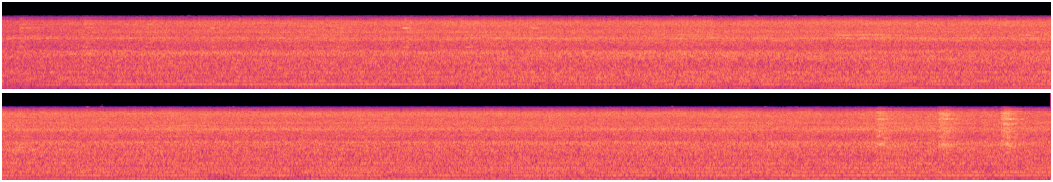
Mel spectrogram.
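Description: Automatic slitting-saw sharpening machine running, its grinding wheel working the blade's teeth inside the closed cabinet under coolant spray: a steady whirring hiss over a low tone that pulses on and off at an even rhythm. A few sharp clicks come near the end.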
